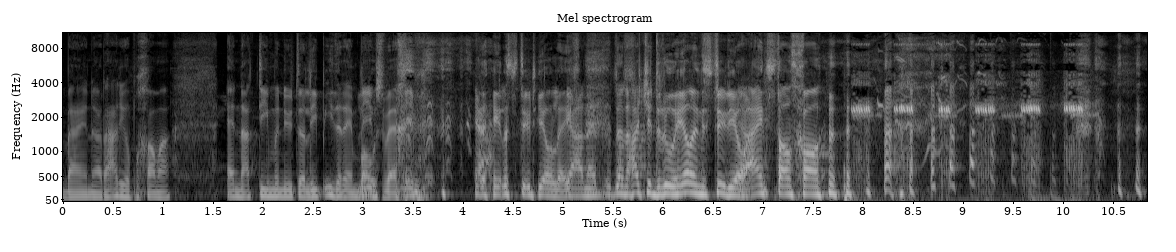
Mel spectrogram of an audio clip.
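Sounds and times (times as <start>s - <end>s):
speech: 0.0s - 8.9s
laughter: 3.0s - 5.9s, 6.6s - 10.8s
crickets chirping: 7.9s - 10.4s
low croaking pulses: 7.9s - 10.5s.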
